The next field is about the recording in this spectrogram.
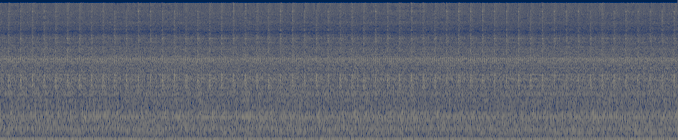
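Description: Steady light ticking over the engine note, roughly three per second at idle and speeding up with the revs; source of the tick unconfirmed.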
